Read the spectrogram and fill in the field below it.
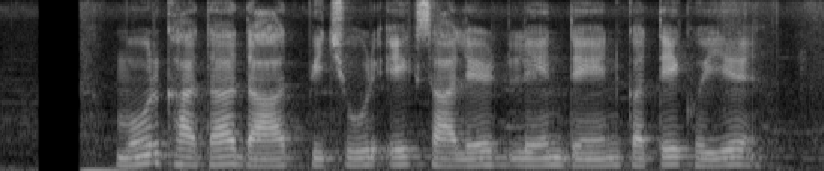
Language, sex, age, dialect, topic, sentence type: Magahi, male, 18-24, Northeastern/Surjapuri, banking, question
